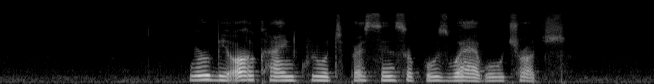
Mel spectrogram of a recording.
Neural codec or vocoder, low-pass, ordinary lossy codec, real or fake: codec, 24 kHz, 0.9 kbps, WavTokenizer, small release; none; none; fake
